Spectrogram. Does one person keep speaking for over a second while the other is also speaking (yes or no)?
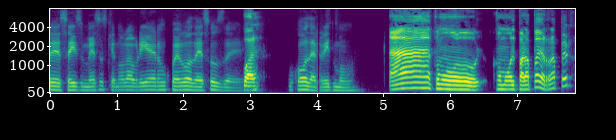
no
